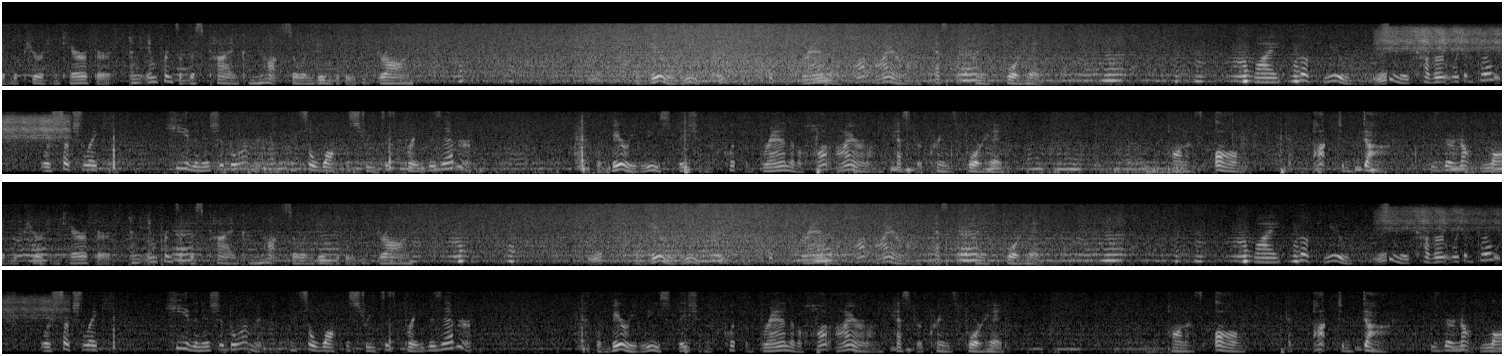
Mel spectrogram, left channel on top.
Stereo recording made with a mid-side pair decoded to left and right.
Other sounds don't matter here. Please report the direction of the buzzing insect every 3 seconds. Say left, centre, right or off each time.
right, right, right, centre, left, left, left, left, left, left.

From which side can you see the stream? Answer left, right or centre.
left.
